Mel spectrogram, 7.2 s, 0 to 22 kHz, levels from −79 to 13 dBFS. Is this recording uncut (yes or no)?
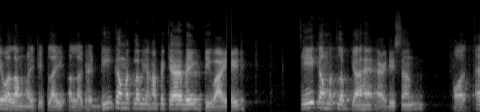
yes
